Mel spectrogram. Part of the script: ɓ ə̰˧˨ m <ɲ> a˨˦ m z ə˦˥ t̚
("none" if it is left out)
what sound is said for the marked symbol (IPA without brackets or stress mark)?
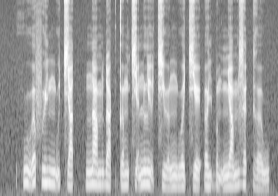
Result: ɲ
